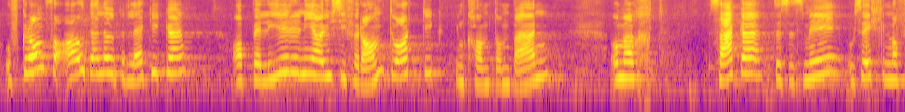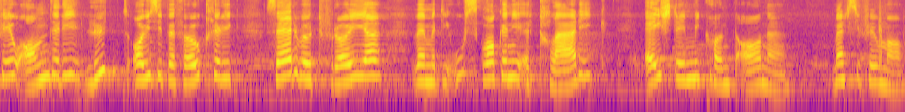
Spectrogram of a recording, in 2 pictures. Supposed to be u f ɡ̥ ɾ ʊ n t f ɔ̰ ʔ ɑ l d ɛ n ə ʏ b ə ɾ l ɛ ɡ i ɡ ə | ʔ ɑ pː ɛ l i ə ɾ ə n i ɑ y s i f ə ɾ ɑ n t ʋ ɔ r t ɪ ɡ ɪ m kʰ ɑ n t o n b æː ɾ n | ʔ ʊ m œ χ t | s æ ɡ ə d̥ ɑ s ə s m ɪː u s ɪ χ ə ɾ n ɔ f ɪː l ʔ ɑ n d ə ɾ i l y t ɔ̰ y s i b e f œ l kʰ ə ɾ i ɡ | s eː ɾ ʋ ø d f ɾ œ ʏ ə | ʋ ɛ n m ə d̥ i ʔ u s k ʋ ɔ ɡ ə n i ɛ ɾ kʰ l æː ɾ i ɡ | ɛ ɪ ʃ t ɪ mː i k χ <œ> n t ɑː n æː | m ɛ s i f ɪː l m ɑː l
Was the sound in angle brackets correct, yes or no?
yes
